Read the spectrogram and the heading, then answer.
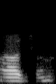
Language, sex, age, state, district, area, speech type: Maithili, male, 18-30, Bihar, Begusarai, urban, conversation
